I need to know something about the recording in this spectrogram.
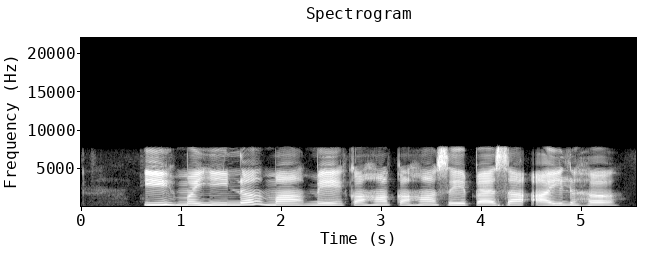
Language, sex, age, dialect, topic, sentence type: Magahi, female, 25-30, Western, banking, question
